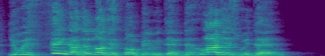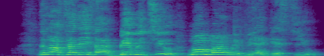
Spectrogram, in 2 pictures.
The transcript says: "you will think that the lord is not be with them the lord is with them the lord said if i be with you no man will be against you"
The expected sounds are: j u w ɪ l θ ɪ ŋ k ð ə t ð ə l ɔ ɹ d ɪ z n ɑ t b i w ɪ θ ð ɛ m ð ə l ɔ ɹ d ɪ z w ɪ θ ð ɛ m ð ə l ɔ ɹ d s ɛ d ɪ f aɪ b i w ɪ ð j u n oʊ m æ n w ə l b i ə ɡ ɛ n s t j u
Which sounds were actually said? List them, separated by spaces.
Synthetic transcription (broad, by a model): j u w ɪ l θ ɪ ŋ k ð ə t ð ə l ɔ d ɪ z n ɑ t b i w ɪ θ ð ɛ m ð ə l ɔ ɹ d ɪ z w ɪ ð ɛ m ð ə l ɔ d s ɛ d ɪ f aɪ b i w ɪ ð j u n oʊ m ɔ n w ə l b i ə ɡ ɛ n s t j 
